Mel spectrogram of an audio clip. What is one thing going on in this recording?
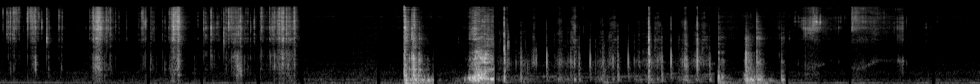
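A knife cuts through a crisp wafer bar with a crunch.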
